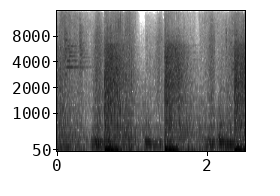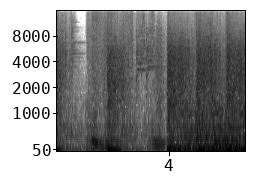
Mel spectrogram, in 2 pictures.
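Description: Spell blasts and hits crash again and again in a game fight.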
